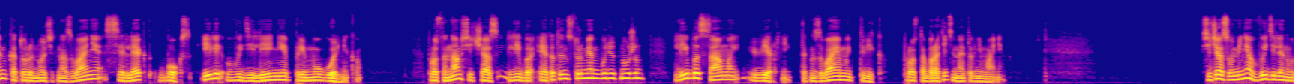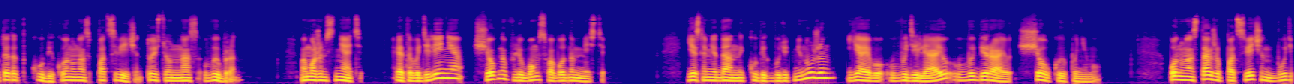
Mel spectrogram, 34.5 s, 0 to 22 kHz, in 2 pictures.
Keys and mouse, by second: 8.7-13.2 drag, 24.7 drag.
